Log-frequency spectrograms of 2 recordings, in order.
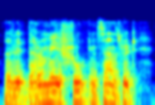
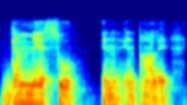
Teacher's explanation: They all merge into an undifferentiated s sound in Pali.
